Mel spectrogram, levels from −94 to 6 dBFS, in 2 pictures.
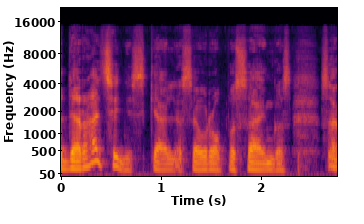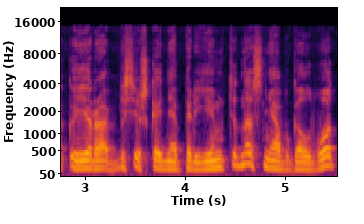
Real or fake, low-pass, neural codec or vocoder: real; 14.4 kHz; none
